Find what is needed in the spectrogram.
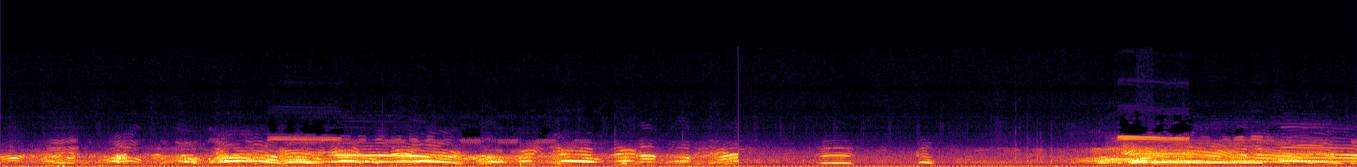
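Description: Many voices shouting and calling out at once from players and people on the sideline during a flag football play, louder in surges early on and again from about eight seconds in.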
